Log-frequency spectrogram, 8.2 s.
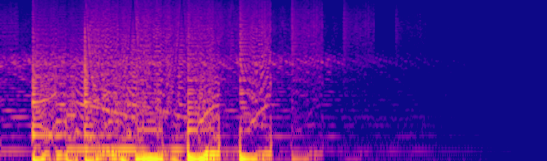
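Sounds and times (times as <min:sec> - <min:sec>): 
modular synth solo: 0:00.5 - 0:05.0.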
